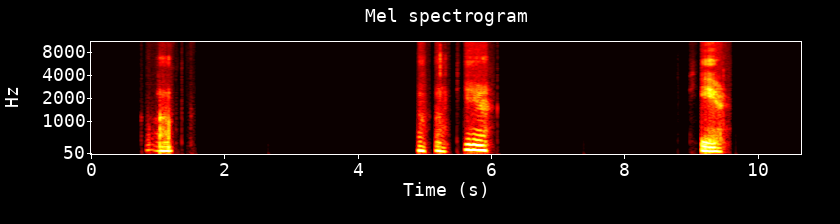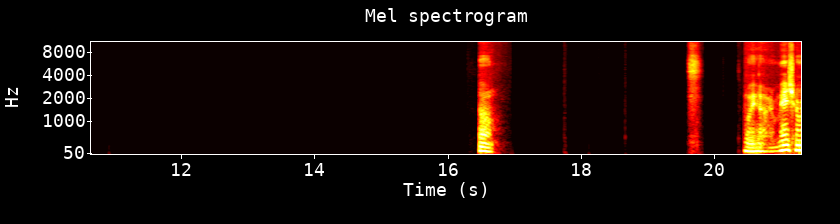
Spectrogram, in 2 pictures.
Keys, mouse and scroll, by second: 1.1 scroll, 2.4 click, 3.0-3.5 scroll down 4, 5.4 click, 6.7-7.2 scroll down 2, 8.3-8.8 scroll, 8.8 click, 10.2 scroll, 10.9-11.7 scroll, 14.3-15.9 drag, 15.9-17.9 middle drag, 15.9 scroll, 17.9-18.2 scroll, 18.2-19.2 scroll up 1, 19.2 scroll up 1, 19.4-21.3 drag.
